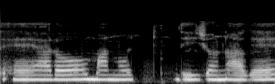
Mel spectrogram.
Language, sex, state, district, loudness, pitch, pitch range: Chakma, female, Tripura, Unakoti, -11 LUFS, 220 Hz, 220-225 Hz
